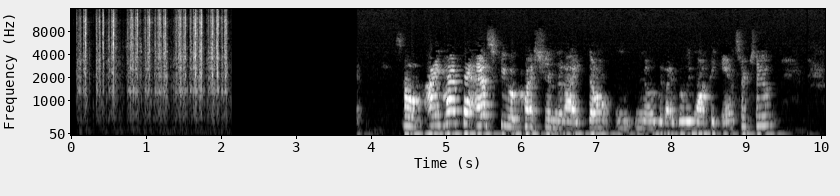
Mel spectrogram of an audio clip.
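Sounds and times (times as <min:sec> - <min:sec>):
typewriter key strikes: 0:00.0 - 0:02.2.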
